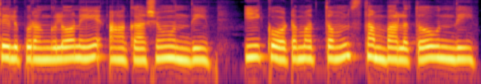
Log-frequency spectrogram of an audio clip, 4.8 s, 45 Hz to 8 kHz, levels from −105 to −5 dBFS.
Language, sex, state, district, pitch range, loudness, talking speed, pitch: Telugu, female, Telangana, Hyderabad, 210-230 Hz, -14 LUFS, 110 wpm, 220 Hz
